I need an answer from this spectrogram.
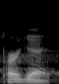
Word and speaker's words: Perge: The group leaves Cyprus and sails to the mainland of Asia Minor, Turkey, and to the city of Perge, pronounced Perge.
